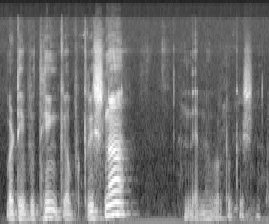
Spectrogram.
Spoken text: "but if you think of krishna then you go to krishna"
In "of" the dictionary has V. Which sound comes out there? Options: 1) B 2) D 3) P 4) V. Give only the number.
3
